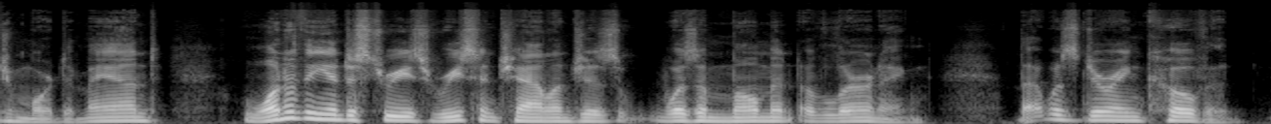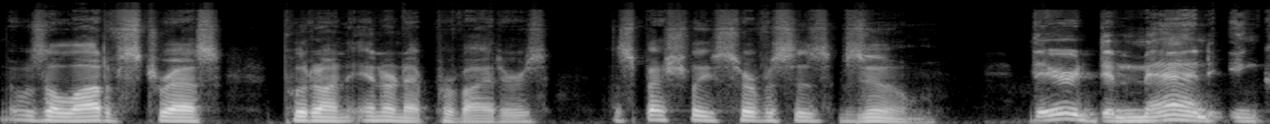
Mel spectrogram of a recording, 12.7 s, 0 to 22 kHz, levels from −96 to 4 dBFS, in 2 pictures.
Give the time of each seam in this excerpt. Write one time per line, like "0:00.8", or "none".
0:06.2
0:10.6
